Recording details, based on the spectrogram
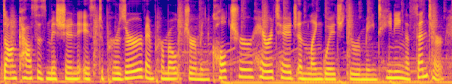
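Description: A woman's voice: medium pitch, normal speed, music in the background. Woman host reading a kids' show script. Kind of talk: scripted narration for kids.

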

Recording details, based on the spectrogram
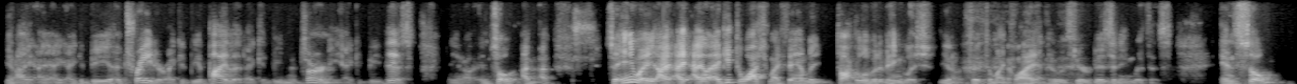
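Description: An older man in his sixties speaks as a podcast guest, with a lively, swooping pitch. He often repeats his first words before a sentence gets going. His talk is casual and warmly animated. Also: fast talker. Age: 60s. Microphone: call.

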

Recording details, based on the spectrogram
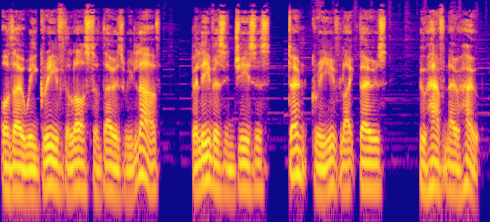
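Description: Very deep-voiced man reading a devotional. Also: fairly even intonation, a little slow, a little mellow, dry recording, soft background music. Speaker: devotional reader. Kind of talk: scripted devotional reading with scripture and prayer.

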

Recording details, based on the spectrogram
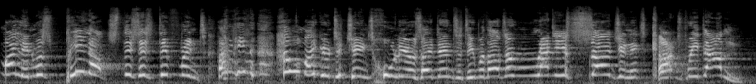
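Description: An actor playing an exasperated, sardonic fixer of faked deaths in an audio drama, with a theatrical manner. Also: male voice, extremely high pitch, normal speed, few pauses, sharp tone. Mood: outraged. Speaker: fixer who stages fake deaths. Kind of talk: audio fiction acting.

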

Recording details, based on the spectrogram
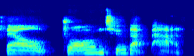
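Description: A woman from Taiwan, a psychologist talking about her career in a relaxed interview, hesitant with many restarts and quick laughs. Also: fairly low pitch, breathy edge, muffled recording. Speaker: guest psychologist. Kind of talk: casual interview chat.

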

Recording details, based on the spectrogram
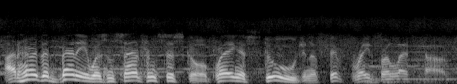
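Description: A man's voice: a little high, sing-song, brisk, warm tone, rough recording. A man playing a wry, blunt, loyal show-business friend in a 1950s American radio drama, with an American accent. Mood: explaining, calm. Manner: wisecracking, blunt. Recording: old radio broadcast recording, music behind.

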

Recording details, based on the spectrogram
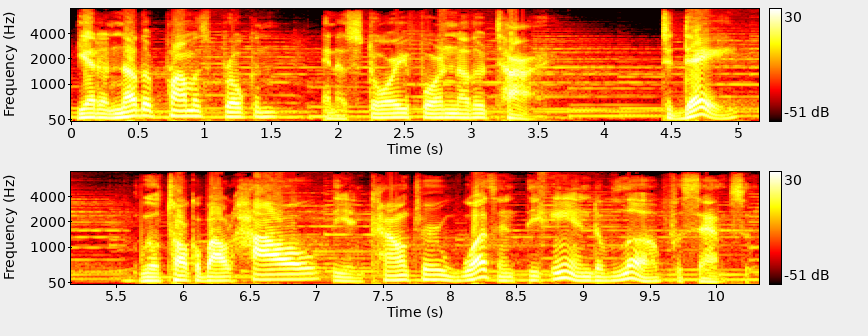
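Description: A man giving measured, rhetorical narration for a scripted audio drama, as a reflective storyteller. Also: fairly low pitch, animated, fairly bright tone, soft background music.

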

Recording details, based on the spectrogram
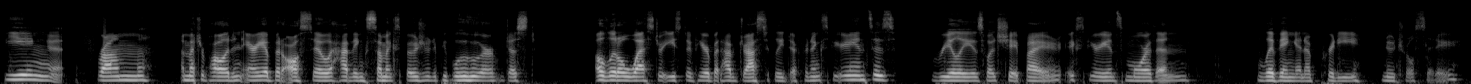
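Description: A woman in relaxed discussion explains her views carefully, hesitating and filling pauses with ums. Her voice sits a little low and sounds clear and resonant. The recording is close and dry. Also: no room sound. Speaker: former youth camp counselor. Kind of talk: casual discussion.

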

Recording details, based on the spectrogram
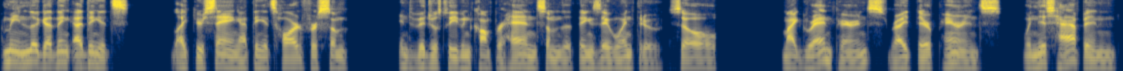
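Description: A man's voice: on the low side, moderate pace, no room sound, studio quality. A man from the United States talking as a podcast guest, easygoing and filler-heavy. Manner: easygoing, fillers like "you know". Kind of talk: casual interview talk.

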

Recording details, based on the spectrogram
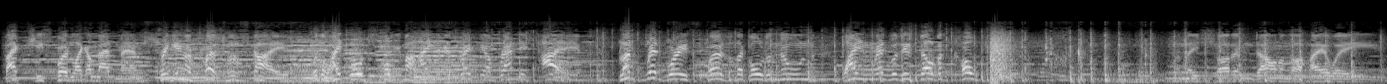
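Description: A man's voice: high-pitched, expressive. A man performing as the poetic narrator of a tragic romantic ballad, reciting solemnly and theatrically in 1940s radio style. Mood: fervent, ringing. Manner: solemn, theatrical, drawn-out phrasing. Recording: muffled 1940s radio recording, loud music.

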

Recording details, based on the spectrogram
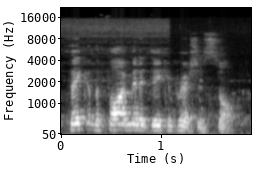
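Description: Sarcastic, exasperated diver played by a male actor, rapid delivery, audio drama, anxious to escape. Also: a little high, sharp tone, a little hiss or hum. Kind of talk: amateur audio drama acting.

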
